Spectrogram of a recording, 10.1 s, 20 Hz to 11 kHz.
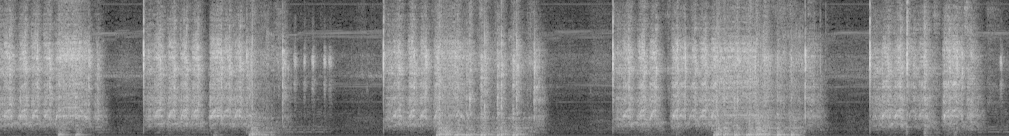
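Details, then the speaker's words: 2006 Kawasaki Ninja ZX10R, first start after modifications and a fuel system check, running without mufflers: engine catches, then loud open-pipe revving bursts with short quieter gaps, firing and running okay. "oh w damn this thing is freaking loud sounds okay"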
